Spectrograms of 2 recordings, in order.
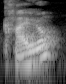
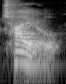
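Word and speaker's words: chiral: hands relative hands uh so ch here you know is not called you know child uh so ch has a pronunciation of k in sound words right i i was told by my student it's called cairo not child okay and after this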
